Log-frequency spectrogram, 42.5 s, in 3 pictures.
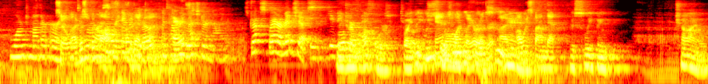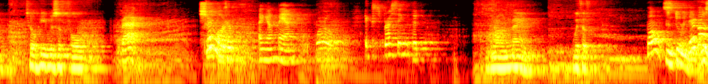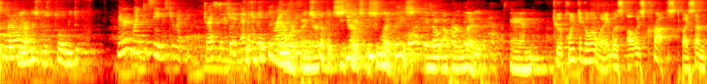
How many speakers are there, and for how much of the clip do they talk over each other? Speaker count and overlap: eight, about 39%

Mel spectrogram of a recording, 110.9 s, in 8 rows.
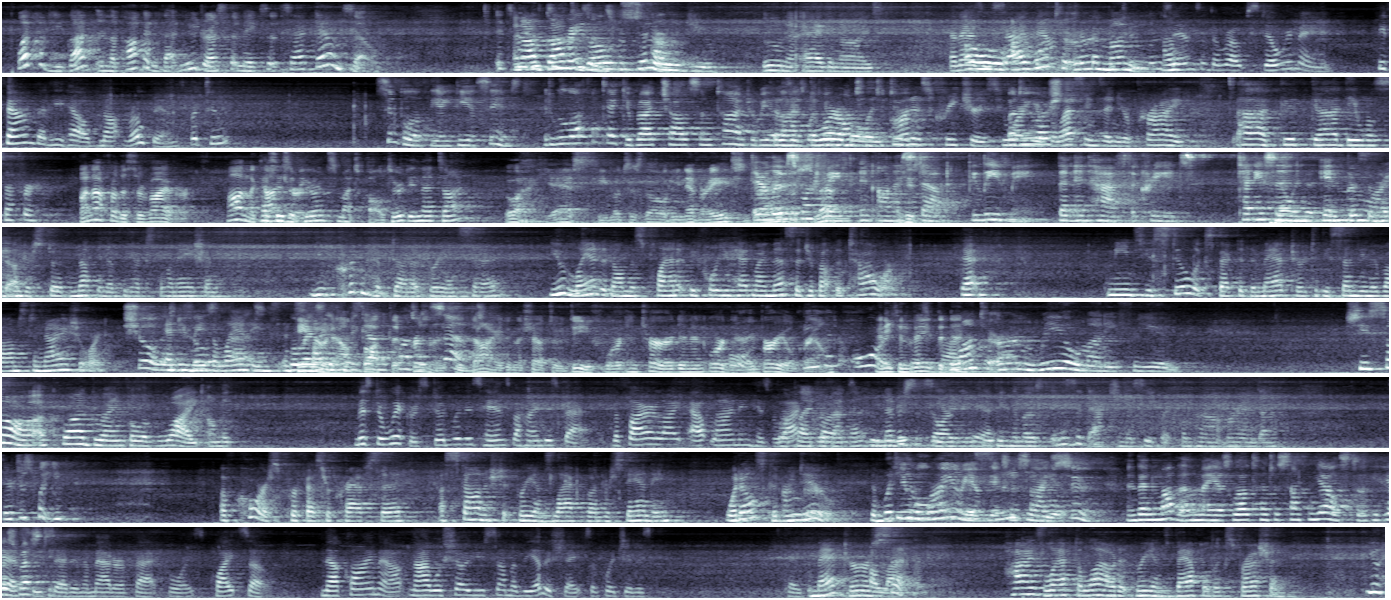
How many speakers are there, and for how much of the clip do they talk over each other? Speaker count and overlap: nine, about 23%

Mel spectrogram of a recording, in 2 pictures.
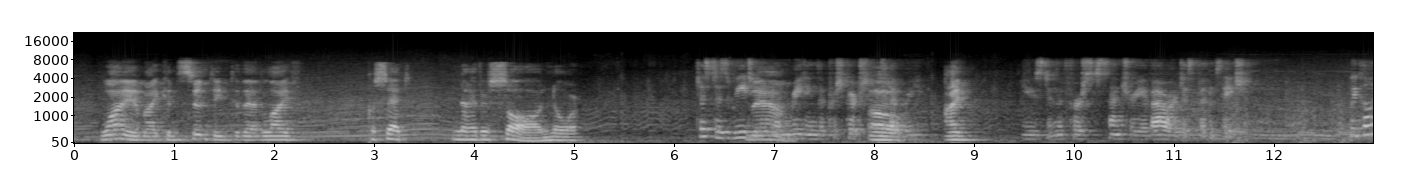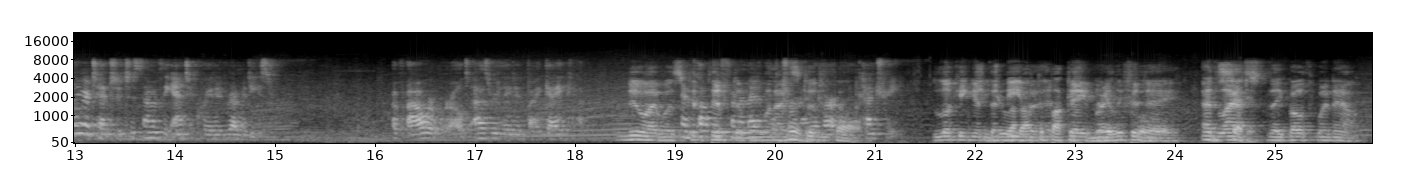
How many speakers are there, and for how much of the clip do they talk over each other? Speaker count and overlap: three, about 28%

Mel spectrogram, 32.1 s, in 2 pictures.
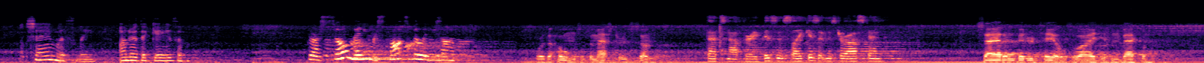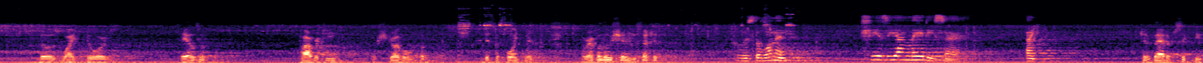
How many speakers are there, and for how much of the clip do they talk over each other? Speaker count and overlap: four, no overlap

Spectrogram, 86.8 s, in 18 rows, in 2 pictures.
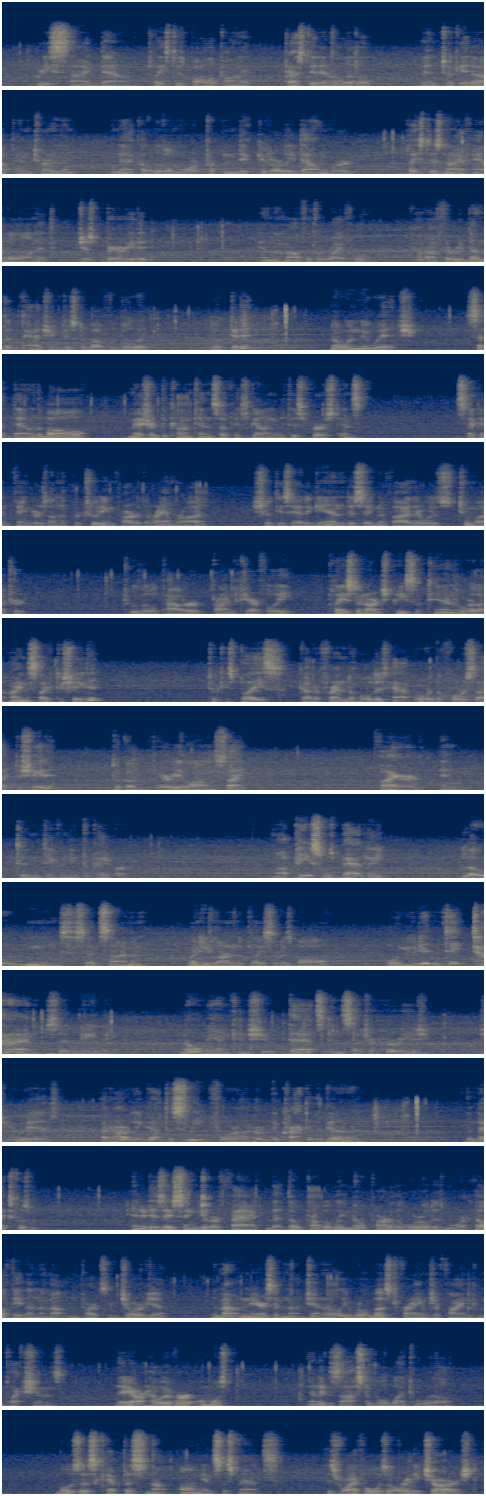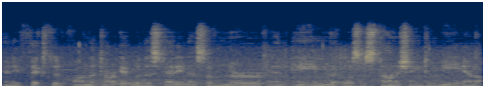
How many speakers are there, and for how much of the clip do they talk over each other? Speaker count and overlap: one, no overlap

